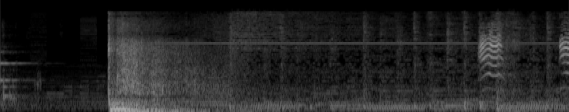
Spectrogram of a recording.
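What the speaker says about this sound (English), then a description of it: "Now'd be a good time to throw the flashbang, mister!" A flashbang grenade goes off in the VR game Dyschronia with a sudden loud bang about a second in, then a sustained noisy wash with a high ringing tone and small crackling bursts.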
